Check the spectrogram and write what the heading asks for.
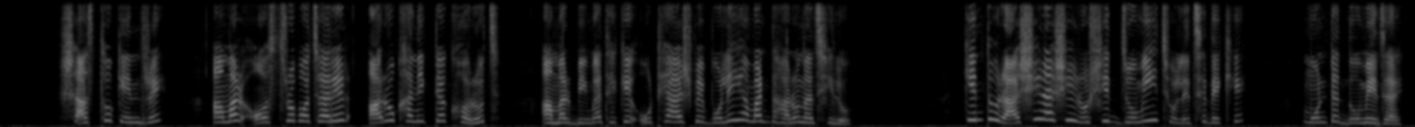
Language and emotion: Bengali, sad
